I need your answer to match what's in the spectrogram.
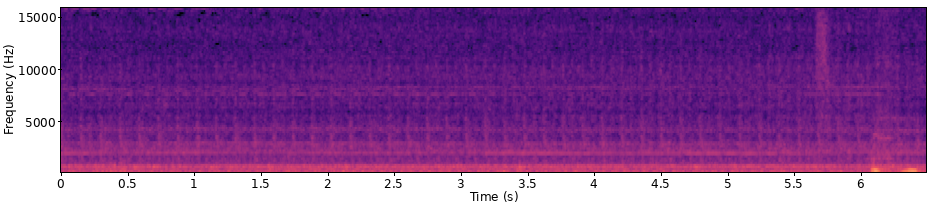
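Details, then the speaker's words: Hotpoint WMFUG942 brushless washing machine, owner says dying: low uneven spin drone, then heavy thuds as drum comes to a stop and wobbles; drum and spider very off balance, not too bad when ramped up; suspected cause unconfirmed. "Watch as the drum comes to a stop. Guys, the drum is very off balance."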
